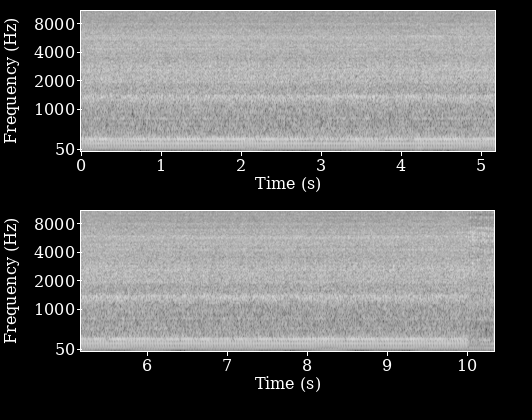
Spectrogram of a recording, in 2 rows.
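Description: Engine of a 2020 Toyota Supra, fitted with a Precision 6262 top-mount turbo, idling steadily. Near the end the idle note drops slightly lower and a little quieter.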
